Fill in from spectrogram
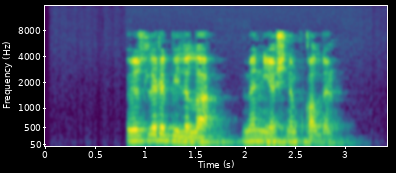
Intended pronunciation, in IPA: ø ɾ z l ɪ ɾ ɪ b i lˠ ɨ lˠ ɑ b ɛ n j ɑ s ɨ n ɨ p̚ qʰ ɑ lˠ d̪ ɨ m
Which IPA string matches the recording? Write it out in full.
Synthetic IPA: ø z l ɪ ɾ ɪ b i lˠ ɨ lˠ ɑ m ɛ n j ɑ ʃ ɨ n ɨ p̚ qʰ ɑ lˠ d̪ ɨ m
